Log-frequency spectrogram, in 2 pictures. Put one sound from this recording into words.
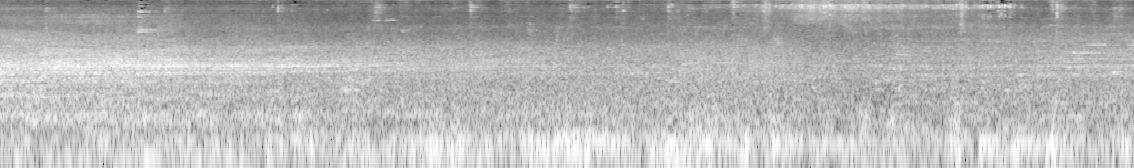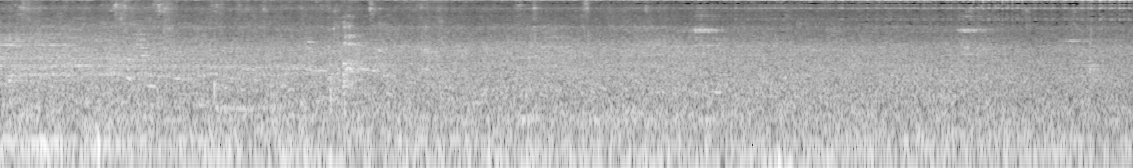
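Footsteps scuff and tap on a paved street.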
